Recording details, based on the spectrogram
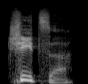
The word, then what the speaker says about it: Chizza: And they're calling it the Chizza, pronounced Chizza.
